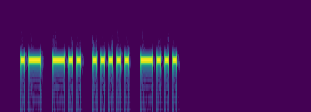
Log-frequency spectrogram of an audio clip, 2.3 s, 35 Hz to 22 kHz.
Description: Morse code, heard as a keyed tone, about 40 wpm, 700 Hz. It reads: AD5B
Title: USA Call Signs - 4 Characters - 3x Character Spacing - 40wpm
